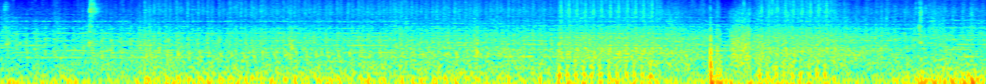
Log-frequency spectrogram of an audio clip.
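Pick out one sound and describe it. A rifle magazine clicks as it is reloaded.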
